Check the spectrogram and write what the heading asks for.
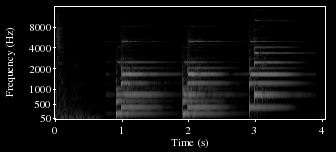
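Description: Three electronic chime notes, one a second, each struck and then ringing away, the third pitched a little higher than the first two: a countdown cue leading into a 90-second timer.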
